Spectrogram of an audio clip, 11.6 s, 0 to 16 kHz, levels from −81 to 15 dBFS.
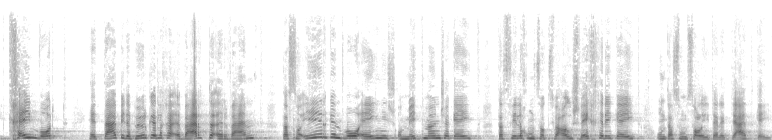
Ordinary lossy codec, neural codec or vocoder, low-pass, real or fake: none; none; 14.4 kHz; real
